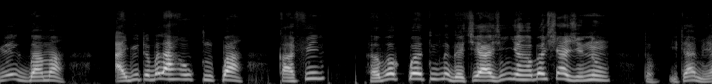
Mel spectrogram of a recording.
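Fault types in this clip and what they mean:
Nothing stood out on listening to this speech recording.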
